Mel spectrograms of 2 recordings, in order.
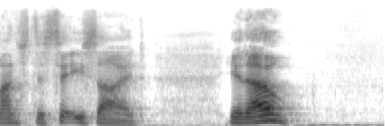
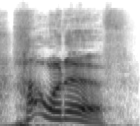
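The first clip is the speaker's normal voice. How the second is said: astonished; 8 semitones higher, 5 dB louder than usual. Real, not acted. Fan reacting to a near own goal.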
